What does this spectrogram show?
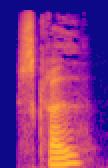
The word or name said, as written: skred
